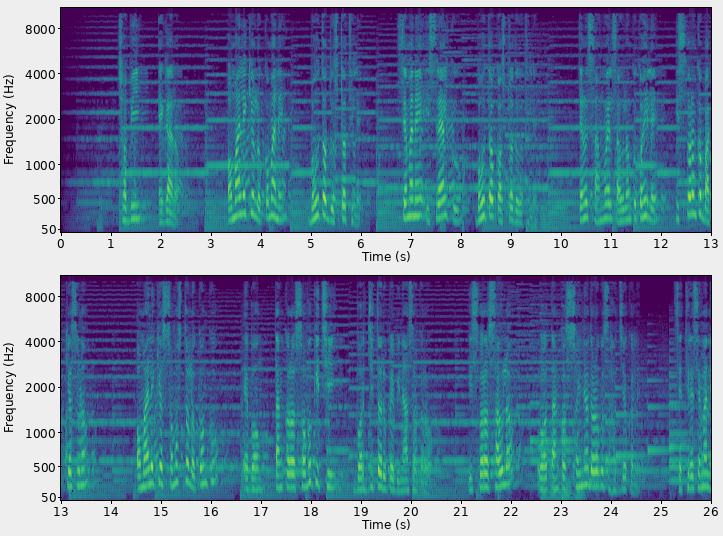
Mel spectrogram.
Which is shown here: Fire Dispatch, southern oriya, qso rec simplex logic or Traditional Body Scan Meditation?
southern oriya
